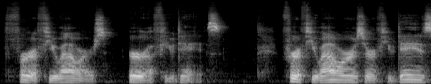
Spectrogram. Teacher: for and or both get reduced to F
